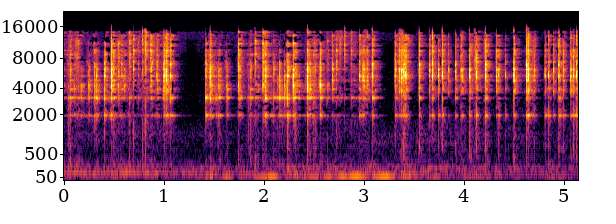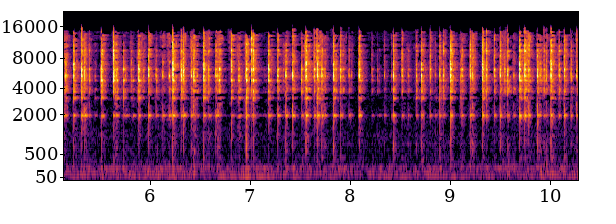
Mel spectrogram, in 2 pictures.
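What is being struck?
Dark glass bottle.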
